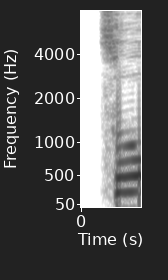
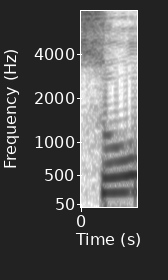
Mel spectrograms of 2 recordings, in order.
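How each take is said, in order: First: "সু" as a soft thu. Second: "সু" with a firm hissing s; slightly hard s. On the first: Teacher contrasts tha with sin, soft sound. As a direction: let the "স" of "সু" out gently, tongue at the teeth. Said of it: "নরম করে". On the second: Teacher contrasts sin with tha, firmer sound. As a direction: sharpen the "স" of "সু" a little. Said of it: "একটু শক্ত হবে". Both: Shown as a demonstration.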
